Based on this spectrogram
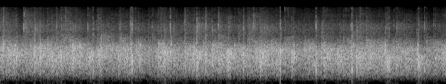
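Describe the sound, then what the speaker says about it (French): A church congregation claps steadily together during a service, a dense, sustained wash of applause that stays loud and even throughout without any voices. "Applaudissez le Seigneur"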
